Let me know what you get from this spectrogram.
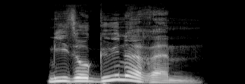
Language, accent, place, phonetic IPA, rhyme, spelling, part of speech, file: German, Germany, Berlin, [mizoˈɡyːnəʁəm], -yːnəʁəm, misogynerem, adjective, De-misogynerem.ogg
- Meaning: strong dative masculine/neuter singular comparative degree of misogyn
